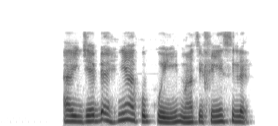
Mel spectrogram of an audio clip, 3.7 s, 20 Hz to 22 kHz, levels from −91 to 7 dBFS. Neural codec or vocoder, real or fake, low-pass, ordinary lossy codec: codec, 16 kHz, 2 kbps, FunCodec, trained on LibriTTS, 25 frames a second; fake; none; none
